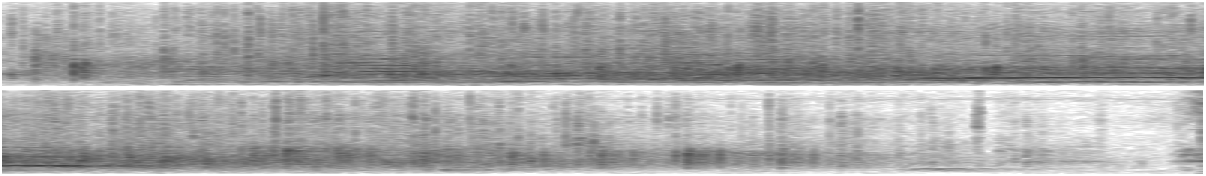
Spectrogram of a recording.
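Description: Audience applauding, with a few voices calling out; it swells over the first few seconds and dies away near the end.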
